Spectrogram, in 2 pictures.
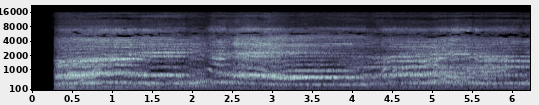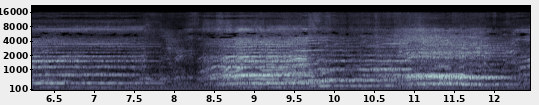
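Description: A group of voices singing a Kinnauri folk song together, unaccompanied, in long held phrases. One phrase fades out about eight seconds in and the next begins straight after.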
